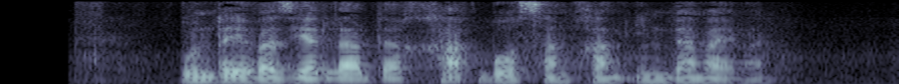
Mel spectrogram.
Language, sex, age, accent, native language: Uzbek, male, 18-24, Namangan, Uzbek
